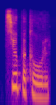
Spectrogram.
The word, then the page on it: supercool: Indian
